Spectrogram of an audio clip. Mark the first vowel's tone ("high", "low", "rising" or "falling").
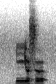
high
